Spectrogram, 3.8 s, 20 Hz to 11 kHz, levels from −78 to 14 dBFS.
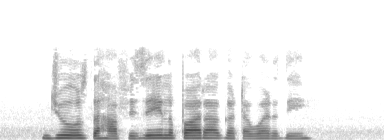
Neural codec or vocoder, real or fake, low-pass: none; real; 7.2 kHz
